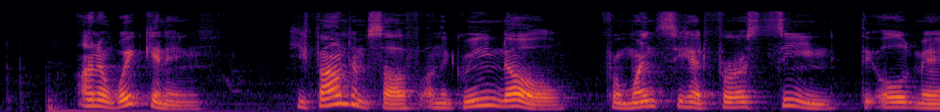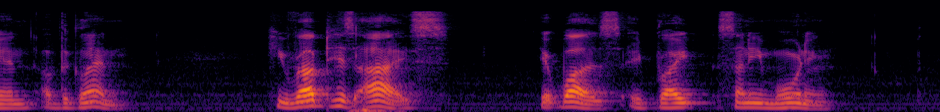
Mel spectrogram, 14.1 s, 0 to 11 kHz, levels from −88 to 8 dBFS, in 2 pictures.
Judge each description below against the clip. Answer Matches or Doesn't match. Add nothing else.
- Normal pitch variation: Matches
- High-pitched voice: Doesn't match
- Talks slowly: Matches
